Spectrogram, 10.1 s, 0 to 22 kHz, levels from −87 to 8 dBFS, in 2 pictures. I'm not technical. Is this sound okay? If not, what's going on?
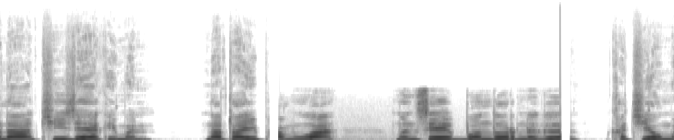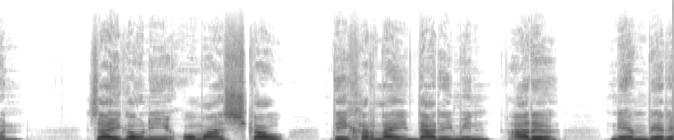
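No. From 2.02 to 4.29 s the speech turns duller, with a brief gap and faint new hiss, likely an input switched to a poorer device.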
